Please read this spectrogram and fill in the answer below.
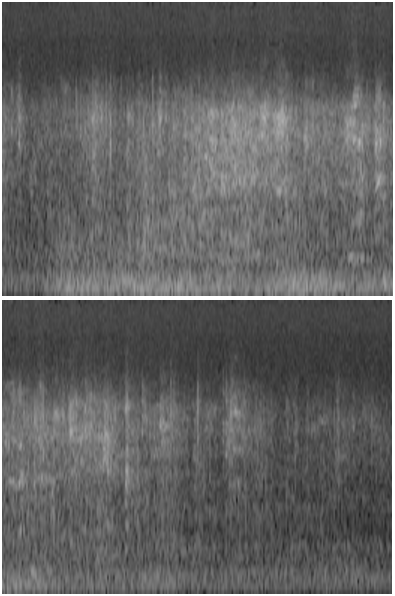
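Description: Airliner cabin shaking in turbulence: a rumble with rattling that swells about a second in and eases off over the next several seconds.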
